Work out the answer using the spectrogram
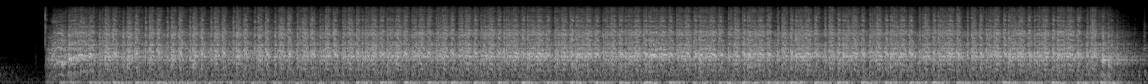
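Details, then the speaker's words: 2002 6x6 that sat a long time with probably bad carb fuel, on a Milwaukee battery adapter. About eleven seconds of fast, even cranking with soft compression pulses and no firing: no-start from low compression. "did y'all hear that a second ago it sounded like it wanted to"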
